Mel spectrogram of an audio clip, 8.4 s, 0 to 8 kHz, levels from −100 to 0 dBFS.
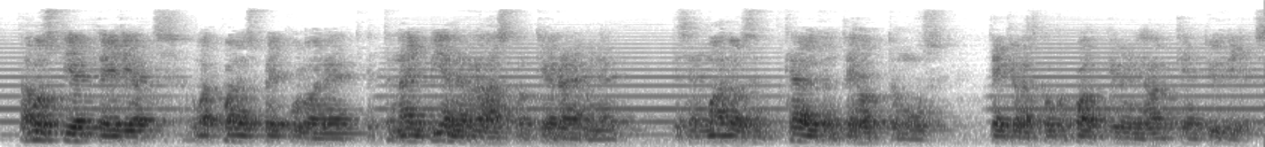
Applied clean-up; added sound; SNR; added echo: none; Brass instrument; 18 dB; reverberation time 0.6 s.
